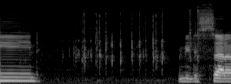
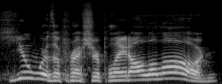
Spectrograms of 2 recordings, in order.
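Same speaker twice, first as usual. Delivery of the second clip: dramatic reveal; 6 semitones higher, 6 dB louder than usual. Pretend. Mock dramatic twist reveal.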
